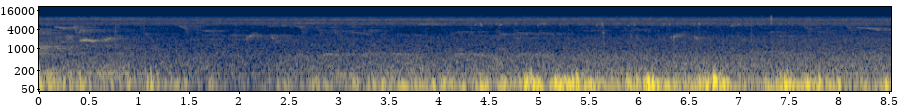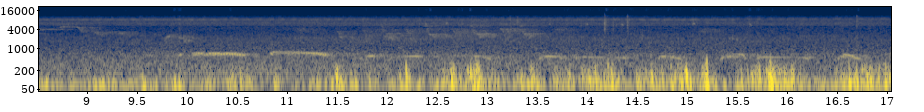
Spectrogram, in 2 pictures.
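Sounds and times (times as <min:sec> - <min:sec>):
low uneven rumbling: 0:00.0 - 0:02.2.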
